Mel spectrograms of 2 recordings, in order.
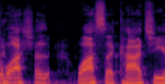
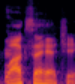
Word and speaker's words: Waxahachie: we crushed the Wasakachi or whatever. Waxahachie. There you go. That gotta at least learn to pronounce it, you know.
